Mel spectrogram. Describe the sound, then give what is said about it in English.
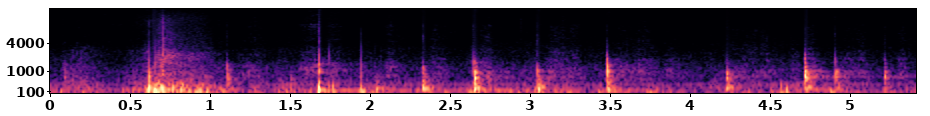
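Handwriting during a church message as a speaker writes down a list: many short, scratchy strokes in an irregular rhythm, fairly clear, with no voices. “we have mainly three excuses, and I want to write them down.”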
